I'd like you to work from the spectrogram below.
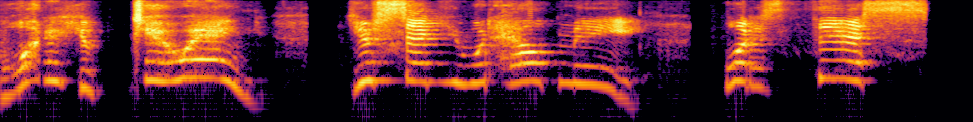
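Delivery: very high, piercing shrieking creature voice. Voicing a creature in the air inlet as gasoline is poured in, shrieking creature voice. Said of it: "you hear a shriek come out from there".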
